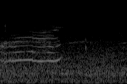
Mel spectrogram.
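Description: A cat meows once, a short rising-and-falling cry, fairly faint against a quiet background.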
